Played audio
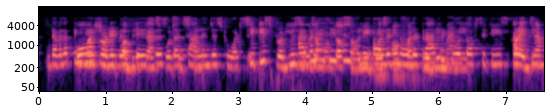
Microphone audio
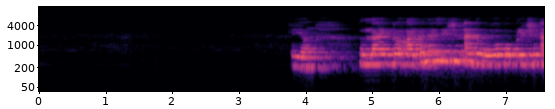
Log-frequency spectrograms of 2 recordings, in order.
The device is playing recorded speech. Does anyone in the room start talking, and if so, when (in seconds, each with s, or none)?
3.8 s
